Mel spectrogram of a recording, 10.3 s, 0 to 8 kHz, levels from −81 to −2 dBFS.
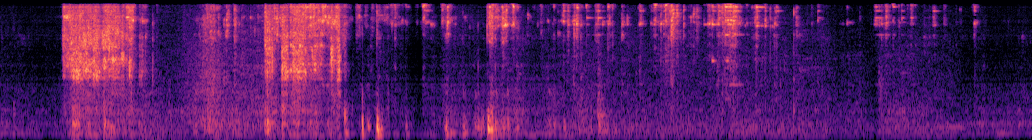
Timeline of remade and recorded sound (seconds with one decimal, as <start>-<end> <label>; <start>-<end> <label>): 0.0-1.4 remade; 1.4-2.8 recorded; 2.8-5.6 remade; 5.6-9.6 recorded; 9.6-10.3 remade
